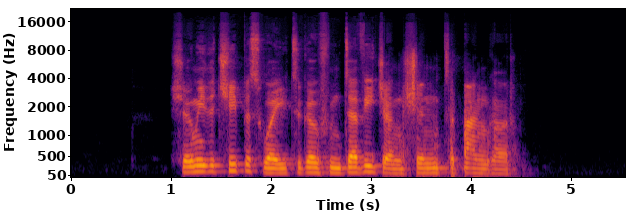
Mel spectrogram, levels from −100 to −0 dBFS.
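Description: From 3.19 s to the end of this speech recording, the sound turns rough and muffled. The top end is cut off at about 8 kHz where it had reached 20 kHz, and a coarse, watery texture sits at its worst for about 1.5 s. This is a call bitrate drop. The call's bandwidth estimate fell, so the encoder was given far fewer bits, consistent with a fall from around 32 kbps to roughly 9 kbps. It codes more crudely and trims the highs, and the bitrate does not recover before the clip ends.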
